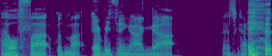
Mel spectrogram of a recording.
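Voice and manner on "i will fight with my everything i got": put-on drawl, quieter. Quoting a player after he got drafted, Forrest Gump impression. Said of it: "That was like a Forrest Gump impression".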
